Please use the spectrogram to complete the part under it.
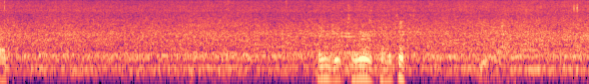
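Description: Honey bees hum steadily and close by during a package install, a continuous droning buzz that swells briefly partway through, while people talk quietly over it.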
